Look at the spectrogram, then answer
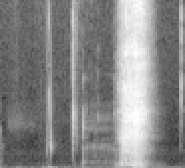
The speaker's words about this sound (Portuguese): Estou um, a ver quando vos dá aquela que mexeu no nariz, parece que vocês vão espirrar. Mas na verdade não espirram. Pronto, foi isso que me aconteceu.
